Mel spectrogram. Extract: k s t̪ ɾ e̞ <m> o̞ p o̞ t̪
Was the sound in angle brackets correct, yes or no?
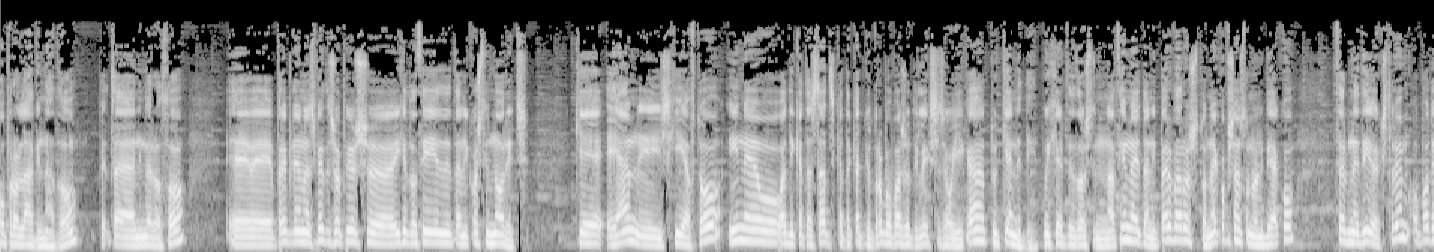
yes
